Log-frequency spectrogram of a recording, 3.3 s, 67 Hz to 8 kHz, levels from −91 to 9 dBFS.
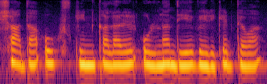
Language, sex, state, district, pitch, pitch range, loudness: Bengali, female, Tripura, West Tripura, 210 Hz, 205-215 Hz, -11 LUFS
